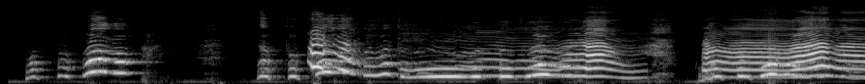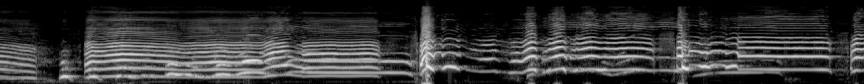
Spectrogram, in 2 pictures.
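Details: Husky singing along to the Sanford and Son theme indoors: long wavering howls with rich harmonics, sliding up and down in pitch, broken by short pauses and a couple of sharp clicks, with a faint voice at the start.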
